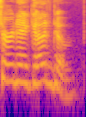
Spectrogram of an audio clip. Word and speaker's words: Turn A Gundam: It's pronounced turn a Gundam. There's a polite Australian guy who pronounces it for you in the intro.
